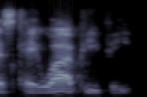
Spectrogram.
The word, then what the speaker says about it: Skypp: And it gets mispronounced a lot, which I don't know how, but it does. And it's okay. Skype pronounced that way? No, I got an E at the end of Skype.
